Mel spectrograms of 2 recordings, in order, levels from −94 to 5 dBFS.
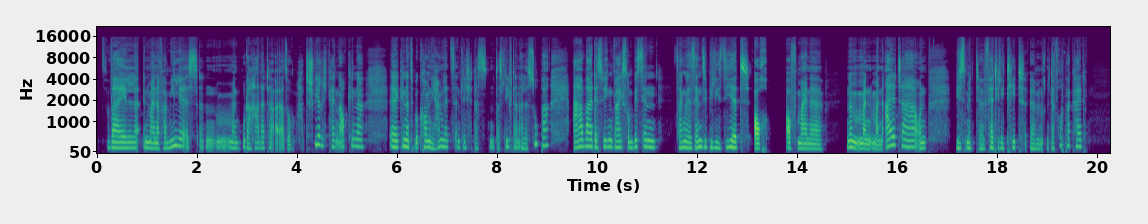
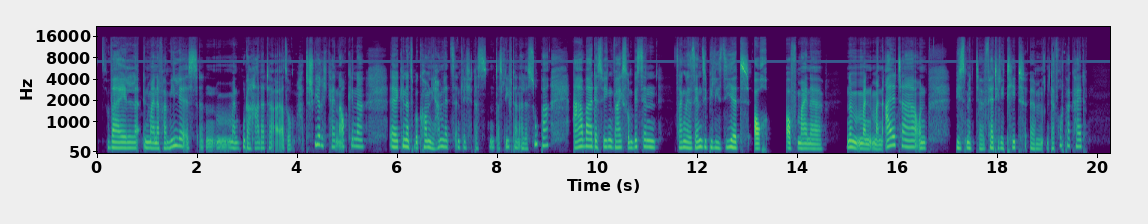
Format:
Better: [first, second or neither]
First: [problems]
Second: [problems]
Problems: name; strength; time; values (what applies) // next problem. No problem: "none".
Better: first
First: none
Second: high-pitched whine; faint; throughout; 7 kHz, 30 dB below the speech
